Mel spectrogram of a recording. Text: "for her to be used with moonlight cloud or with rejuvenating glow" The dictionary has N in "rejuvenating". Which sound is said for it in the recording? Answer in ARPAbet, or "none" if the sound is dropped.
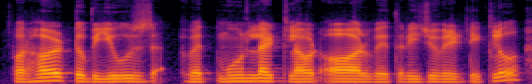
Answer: L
